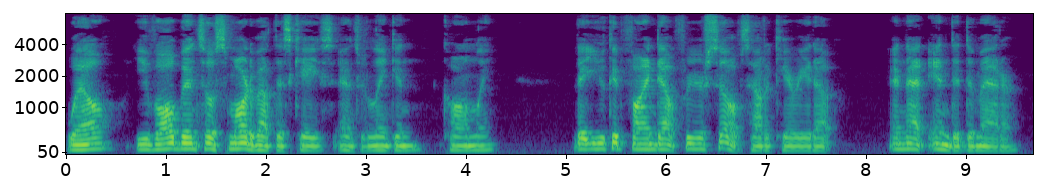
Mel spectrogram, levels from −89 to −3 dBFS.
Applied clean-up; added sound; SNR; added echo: none; none; none; none.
